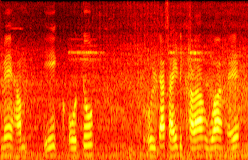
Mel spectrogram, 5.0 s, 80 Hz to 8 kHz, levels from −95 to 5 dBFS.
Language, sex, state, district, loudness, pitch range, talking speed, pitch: Hindi, male, Jharkhand, Ranchi, -17 LUFS, 155-170 Hz, 110 wpm, 160 Hz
